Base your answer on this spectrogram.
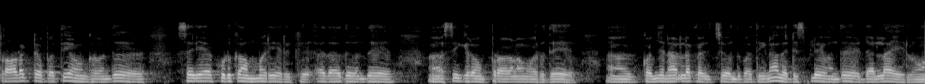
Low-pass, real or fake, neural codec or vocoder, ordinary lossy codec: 7.2 kHz; fake; vocoder, 44.1 kHz, 128 mel bands, Pupu-Vocoder; none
